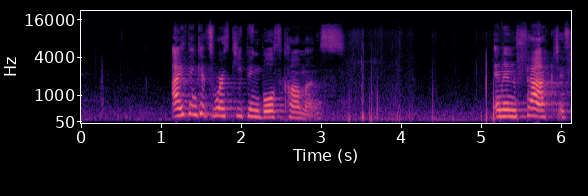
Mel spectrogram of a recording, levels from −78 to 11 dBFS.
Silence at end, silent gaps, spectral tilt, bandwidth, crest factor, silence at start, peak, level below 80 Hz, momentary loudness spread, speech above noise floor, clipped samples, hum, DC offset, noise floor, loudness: 0 s; none; -4 dB/octave; 15 kHz; 20 dB; 1.15 s; 0 dBFS; -66 dBFS; 22 LU; 30 dB; under 0.1%; none; under 0.1%; -48 dBFS; -18 LUFS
